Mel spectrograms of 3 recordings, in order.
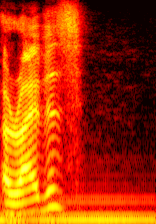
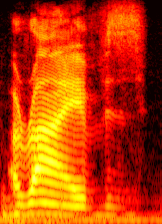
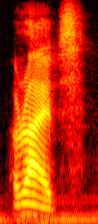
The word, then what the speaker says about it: arrives: uh right here okay instead of arrives okay so that that e in between the V and the S we're not going to pronounce that it's Ares arrives arrives there you go good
